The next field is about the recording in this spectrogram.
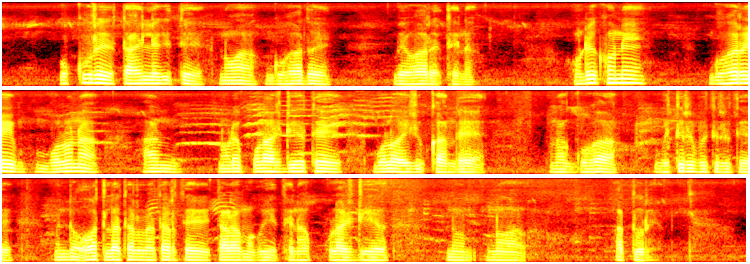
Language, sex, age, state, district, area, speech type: Santali, male, 30-45, West Bengal, Paschim Bardhaman, urban, spontaneous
